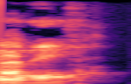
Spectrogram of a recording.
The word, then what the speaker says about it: Laurent: Laurent Lebeau, who's designer Laurent. – Laurent Lebeau. – You did French. You know the last letter is silent.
